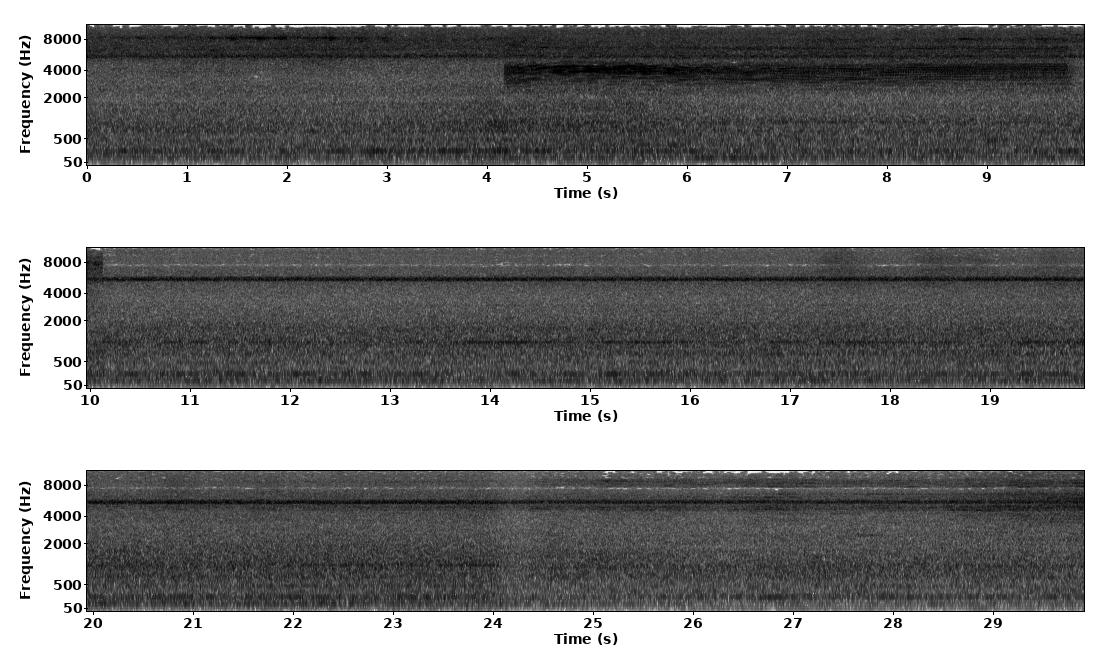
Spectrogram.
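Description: Shinkansen train noise: a steady rumble with a low hum, in stretches that change abruptly about ten seconds in and again past twenty seconds.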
